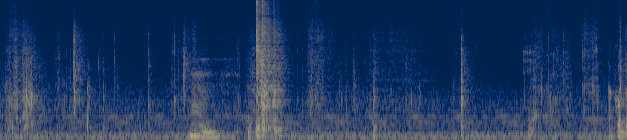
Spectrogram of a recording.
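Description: Crinkle and rustle of a paper-and-cardboard snack packet being handled and reached into, with scattered small clicks and one louder crackle about two and a half seconds in. A man gives a short "hmm" just before the loud crackle.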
